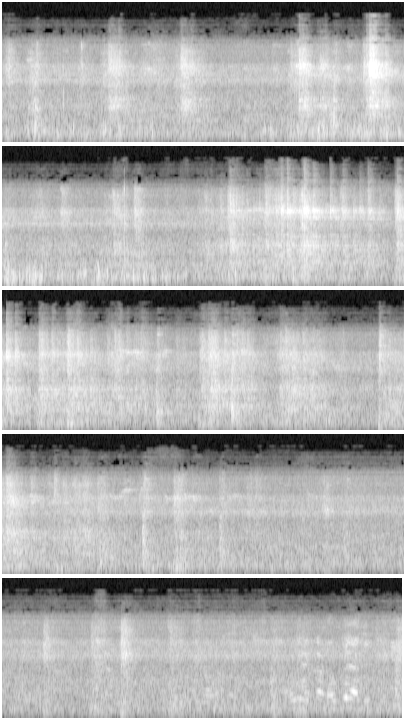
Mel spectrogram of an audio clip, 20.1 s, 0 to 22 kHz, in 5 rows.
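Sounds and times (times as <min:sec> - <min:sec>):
sharp clicks and clanks: 0:00.0 - 0:02.2, 0:02.8 - 0:14.6
train wheels rumbling on rails: 0:00.0 - 0:20.0.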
